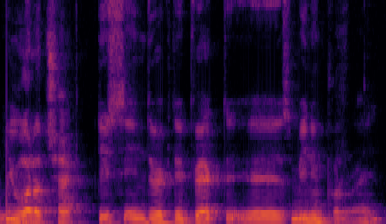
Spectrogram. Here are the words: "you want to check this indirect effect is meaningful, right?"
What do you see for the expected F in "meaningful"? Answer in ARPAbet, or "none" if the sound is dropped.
P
